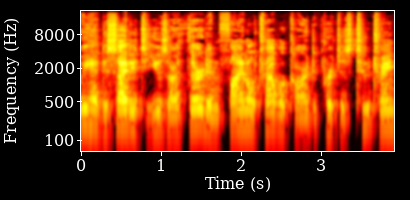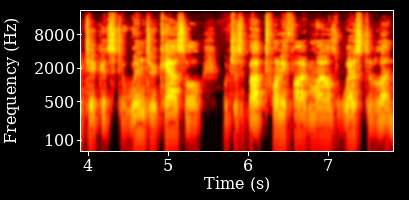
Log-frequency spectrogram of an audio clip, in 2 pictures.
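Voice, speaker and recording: A man talks at a fairly quick pace in an unremarkable speaking voice, pitched fairly high. His loudness swings widely, while his pitch varies an ordinary amount. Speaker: travel video narrator. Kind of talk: scripted narration.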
